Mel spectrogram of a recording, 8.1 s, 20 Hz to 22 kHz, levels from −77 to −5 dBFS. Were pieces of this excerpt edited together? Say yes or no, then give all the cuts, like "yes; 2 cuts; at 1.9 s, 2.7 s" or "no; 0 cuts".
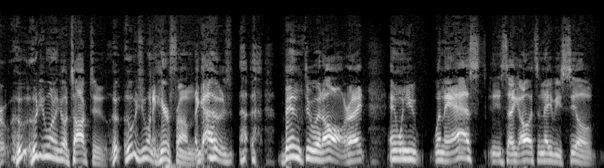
no; 0 cuts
